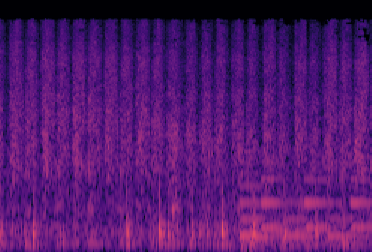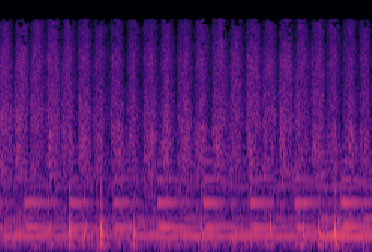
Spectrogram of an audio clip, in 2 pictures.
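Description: Brisk buffing strokes of a shoe brush across a leather cap-toe oxford, a fast even scratching of several strokes a second. Soft background music comes in about two and a half seconds in.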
